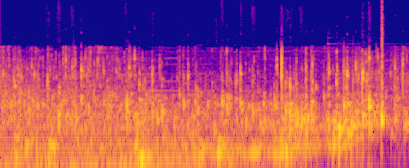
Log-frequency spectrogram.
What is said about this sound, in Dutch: We gaan naar zee. Of beter, in zee. Want we nemen een verfrissende duik onder water.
